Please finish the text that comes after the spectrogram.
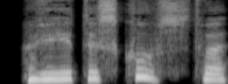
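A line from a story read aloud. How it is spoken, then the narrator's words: Admiring breathless exhale. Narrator (Russian): восхищенно выдохнула коротко стриженная шатенка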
